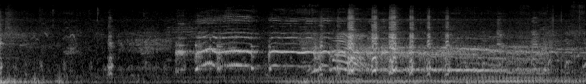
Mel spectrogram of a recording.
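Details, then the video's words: Kokok Balenggek chicken, native to Solok in West Sumatra, crowing during a group practice. A few short calls lead into a long crow of level, stepped syllables that breaks into rapid staccato notes and continues to the end. "Latberan ayam kukuak balenggek.. ayam asli solok sumatera barat"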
